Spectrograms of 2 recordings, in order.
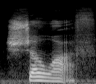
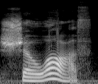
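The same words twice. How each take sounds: First: The stress falls on the first word. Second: The stress falls on the second word. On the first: It names a person. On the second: It is an action someone does.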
